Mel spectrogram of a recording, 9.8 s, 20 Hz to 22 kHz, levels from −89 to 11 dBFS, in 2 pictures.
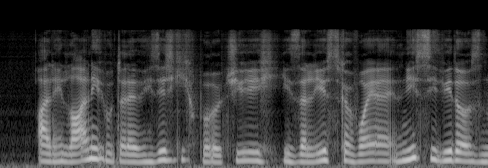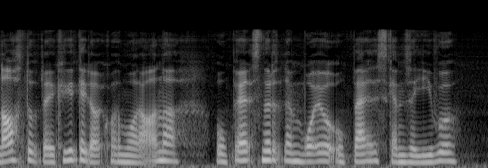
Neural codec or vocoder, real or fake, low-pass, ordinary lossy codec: autoencoder, 22.05 kHz, a latent of 192 numbers a frame, VITS, trained on many speakers; fake; none; none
